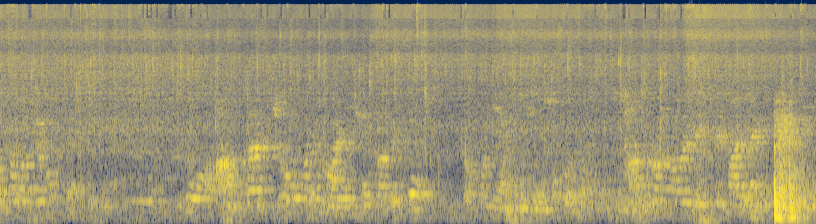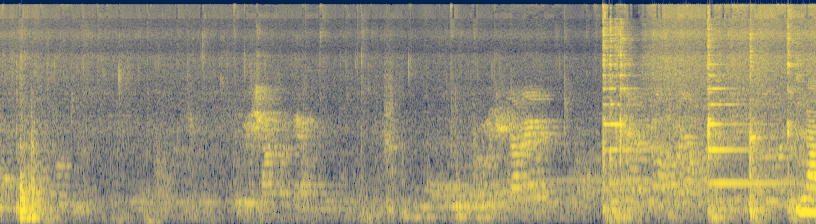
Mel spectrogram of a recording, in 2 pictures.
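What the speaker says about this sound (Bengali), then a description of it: "নারকেলটাকে ভেজে নেব।" Grated coconut fried in a pan after a paste of coconut, ginger, green chili and fennel, stirred with a metal utensil that scrapes and clinks irregularly against the pan, with a voice talking at intervals.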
